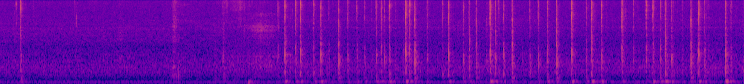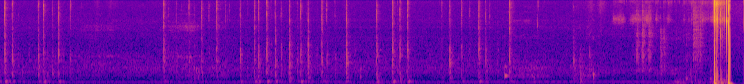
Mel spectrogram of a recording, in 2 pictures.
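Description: Faint typing on a computer keyboard: irregular keystrokes in spurts, starting about three seconds in and going on until near the end, over a steady low hum.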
